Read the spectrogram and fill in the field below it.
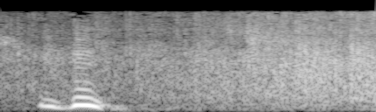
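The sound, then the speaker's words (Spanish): A brief voice at the start, then steady applause from a crowd in the chamber of Peru's Congress as Francisco Sagasti, newly approved interim president of Peru, stands to receive it; a dense hiss of clapping that swells slightly and continues to the end. “Se pone de pie Francisco Sagasti en estos momentos para recibir el aplauso de la concurrencia.”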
